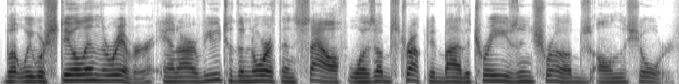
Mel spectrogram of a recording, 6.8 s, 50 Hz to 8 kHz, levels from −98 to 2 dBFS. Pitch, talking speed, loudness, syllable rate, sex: 160 Hz, 220 wpm, -18 LUFS, 4.5 syllables/s, male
